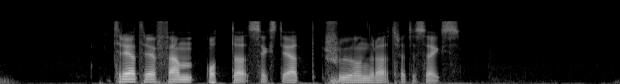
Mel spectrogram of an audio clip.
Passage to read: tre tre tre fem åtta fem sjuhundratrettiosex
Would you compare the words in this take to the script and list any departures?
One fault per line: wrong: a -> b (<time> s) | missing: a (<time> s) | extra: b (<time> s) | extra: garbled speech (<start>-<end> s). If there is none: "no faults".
missing: tre (1.6 s)
wrong: fem -> sextioett (2.5 s)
